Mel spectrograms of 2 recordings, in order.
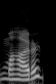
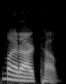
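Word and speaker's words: Marathi: maharat or marata okay like if you write it in English it looks like maharat but the pronunciation the real name is marata so quer and marata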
